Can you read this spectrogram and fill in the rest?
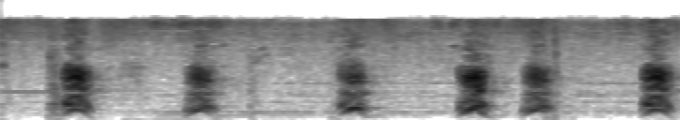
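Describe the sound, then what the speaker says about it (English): A dog barks six times in an uneven rhythm, each bark short and fairly loud at close range, with brief quiet gaps between them and no talking. "Get that mutt of yours to stop barking, will you?"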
